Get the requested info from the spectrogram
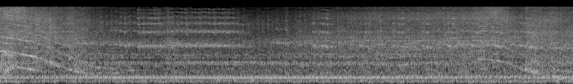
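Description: Electric meat band saw running with a steady hum while its blade cuts lengthwise through a beef foot. The cutting noise is high-pitched and hissing and rises and falls as the foot is fed through. The bone is very hard to cut.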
